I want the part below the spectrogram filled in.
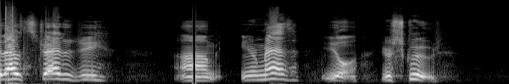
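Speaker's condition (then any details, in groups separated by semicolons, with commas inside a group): Cerebral palsy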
